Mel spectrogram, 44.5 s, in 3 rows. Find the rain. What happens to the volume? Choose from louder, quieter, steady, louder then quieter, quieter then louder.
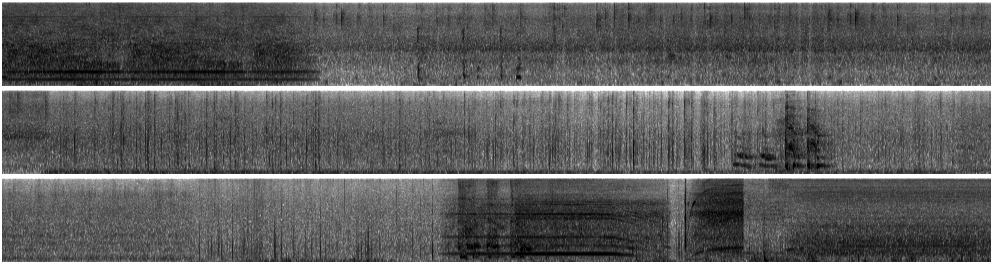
quieter.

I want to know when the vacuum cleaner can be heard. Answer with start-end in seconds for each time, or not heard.
0.0-4.8, 36.2-44.4.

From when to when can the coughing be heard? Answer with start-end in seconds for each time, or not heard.
6.2-7.7, 25.8-27.2, 36.5-37.9.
